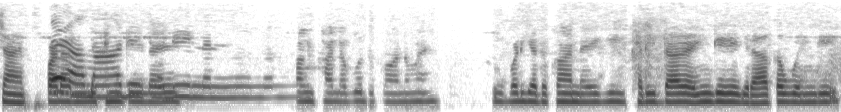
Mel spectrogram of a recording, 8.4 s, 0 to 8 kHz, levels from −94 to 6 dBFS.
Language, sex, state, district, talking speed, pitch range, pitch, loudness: Hindi, female, Uttar Pradesh, Budaun, 120 wpm, 180-195 Hz, 185 Hz, -25 LUFS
